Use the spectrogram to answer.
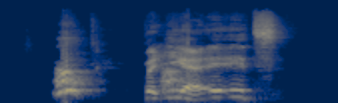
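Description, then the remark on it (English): A dog barks: one sharp bark, a short pause, then a longer, drawn-out burst of barking and yelping that ends abruptly. “I'm sorry, my dog's barking.”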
